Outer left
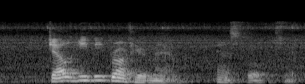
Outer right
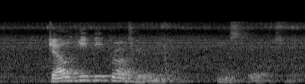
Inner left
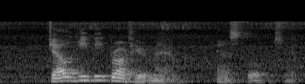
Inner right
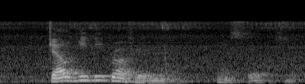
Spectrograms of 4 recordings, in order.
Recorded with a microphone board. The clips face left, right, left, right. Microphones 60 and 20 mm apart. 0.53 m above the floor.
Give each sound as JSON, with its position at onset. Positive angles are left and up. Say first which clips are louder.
{"t": 0.5, "sound": "a man speaking", "louder": "outer left 2 dB, inner right 2 dB", "side_deg": -5, "distance_m": 0.7}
